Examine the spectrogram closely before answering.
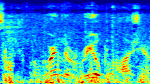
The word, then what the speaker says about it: Bellagio: we're in the real bellagio right now so let's show people around the world the real colossians or uh a few people say pronounce it more in the italian way palacio yes we're in the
